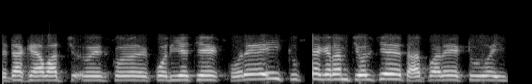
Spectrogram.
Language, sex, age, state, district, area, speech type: Bengali, male, 60+, West Bengal, Howrah, urban, conversation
